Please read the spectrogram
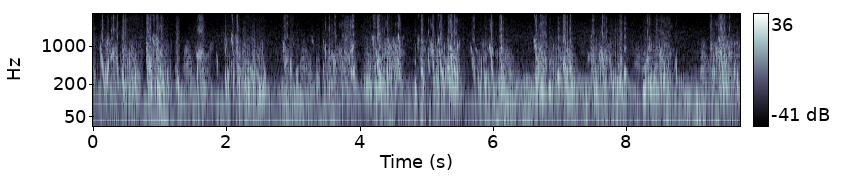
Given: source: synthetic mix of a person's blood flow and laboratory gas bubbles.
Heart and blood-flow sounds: Doppler ultrasound of blood flow; subclavian vein
0.00-0.74 s: bubbles
0.79-1.31 s: bubbles
1.52-1.90 s: bubbles
1.94-2.61 s: bubbles
2.81-3.10 s: bubbles
3.24-3.98 s: bubbles
4.05-4.68 s: bubbles
4.79-5.58 s: bubbles
5.64-6.33 s: bubbles
6.57-7.26 s: bubbles
7.41-8.10 s: bubbles
8.21-8.79 s: bubbles
9.23-9.72 s: bubbles
From the record:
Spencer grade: 4 (maximum detectable bubble signal sounding continuously throughout systole and diastole of every cardiac period, and overriding the amplitude of the normal cardiac signals); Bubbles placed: anywhere in the cardiac cycle

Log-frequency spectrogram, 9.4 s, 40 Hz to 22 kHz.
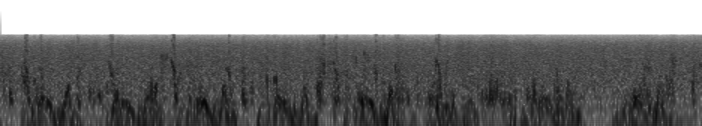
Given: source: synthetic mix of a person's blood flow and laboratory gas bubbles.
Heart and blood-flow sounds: Doppler ultrasound of blood flow; precordium
0.00-0.20 s: bubbles
0.25-0.61 s: bubbles
1.01-1.09 s: bubbles
1.17-1.62 s: bubbles
1.97-2.74 s: bubbles
2.98-3.14 s: bubbles
3.19-3.40 s: bubbles
3.53-3.73 s: bubbles
4.19-5.06 s: bubbles
5.09-5.47 s: bubbles
5.51-6.10 s: bubbles
6.34-7.18 s: bubbles
7.35-7.52 s: bubbles
8.34-8.70 s: bubbles
8.81-9.05 s: bubbles
9.19-9.38 s: bubbles
From the record:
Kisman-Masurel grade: 233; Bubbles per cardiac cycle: several, 3 to 8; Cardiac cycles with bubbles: 50 to 99%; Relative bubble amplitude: loud (0.450 to 0.775); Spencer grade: 3 (all of the cardiac periods contain showers or single bubble signals, but not dominating or overriding the cardiac motion signals); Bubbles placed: anywhere in the cardiac cycle

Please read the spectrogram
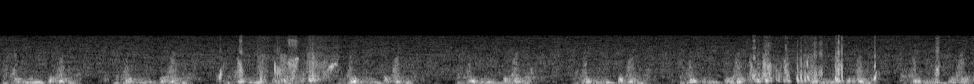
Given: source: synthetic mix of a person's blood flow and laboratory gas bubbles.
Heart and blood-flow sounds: Doppler ultrasound of blood flow; precordium
2.16-2.25 s: bubbles
2.37-2.46 s: bubbles
2.56-2.69 s: bubbles
2.72-3.39 s: bubbles
7.48-7.92 s: bubbles
7.95-8.23 s: bubbles
8.31-8.46 s: bubbles
8.71-8.80 s: bubbles
9.33-9.41 s: bubbles
From the record:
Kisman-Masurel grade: 223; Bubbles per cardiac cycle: several, 3 to 8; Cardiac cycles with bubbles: 10 to 50%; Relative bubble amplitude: loud (0.450 to 0.775); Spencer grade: 2 (many but less than half of the cardiac periods contain bubble signals, singularly or in groups); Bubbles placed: only in the low amplitude regions of the cardiac cycle

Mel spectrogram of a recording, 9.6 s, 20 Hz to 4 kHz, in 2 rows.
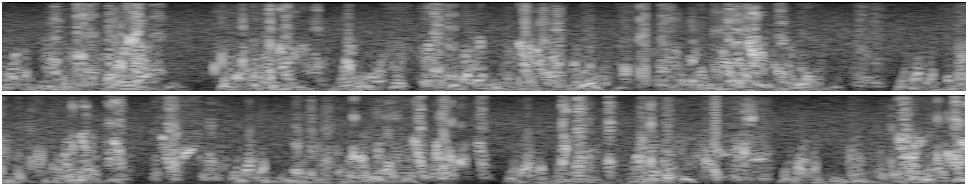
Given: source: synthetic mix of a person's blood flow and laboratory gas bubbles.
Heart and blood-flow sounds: Doppler ultrasound of blood flow; precordium
0.20-0.82 s: bubbles
1.03-1.62 s: bubbles
1.92-2.05 s: bubbles
2.08-2.84 s: bubbles
3.08-3.95 s: bubbles
3.99-4.10 s: bubbles
4.24-4.42 s: bubbles
4.69-5.48 s: bubbles
5.56-5.96 s: bubbles
6.25-6.62 s: bubbles
6.65-7.28 s: bubbles
7.57-7.93 s: bubbles
7.98-8.68 s: bubbles
9.04-9.64 s: bubbles
From the record:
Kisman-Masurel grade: 444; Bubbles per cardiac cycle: continuous sound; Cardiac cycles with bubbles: 100%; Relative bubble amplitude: maximal (0.775 to 0.999); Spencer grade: 4 (maximum detectable bubble signal sounding continuously throughout systole and diastole of every cardiac period, and overriding the amplitude of the normal cardiac signals); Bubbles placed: only in the low amplitude regions of the cardiac cycle

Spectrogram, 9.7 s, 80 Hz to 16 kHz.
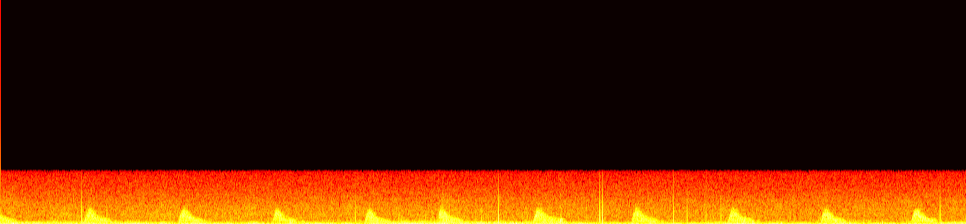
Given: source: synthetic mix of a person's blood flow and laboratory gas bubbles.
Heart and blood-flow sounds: Doppler ultrasound of blood flow; subclavian vein
5.57-5.65 s: bubbles
From the record:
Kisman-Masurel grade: 112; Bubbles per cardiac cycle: 1 to 2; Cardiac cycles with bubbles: 1 to 10%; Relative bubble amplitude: moderate (0.250 to 0.450); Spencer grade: 1 (occasional bubble signal discernible with the cardiac motion signal, with majority of cardiac periods free of bubbles); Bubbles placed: anywhere in the cardiac cycle

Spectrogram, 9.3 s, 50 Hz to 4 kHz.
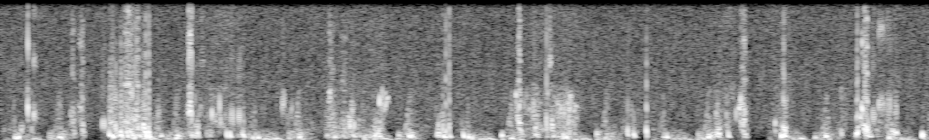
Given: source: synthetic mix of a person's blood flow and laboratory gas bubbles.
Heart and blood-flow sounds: Doppler ultrasound of blood flow; precordium
0.17-0.38 s: bubbles
0.69-0.86 s: bubbles
1.00-1.66 s: bubbles
1.85-2.53 s: bubbles
2.81-2.95 s: bubbles
3.24-3.91 s: bubbles
4.09-4.19 s: bubbles
4.34-4.54 s: bubbles
4.61-4.70 s: bubbles
5.13-5.80 s: bubbles
6.24-6.39 s: bubbles
6.44-6.51 s: bubbles
7.13-7.49 s: bubbles
7.71-7.91 s: bubbles
8.39-8.48 s: bubbles
8.53-9.00 s: bubbles
From the record:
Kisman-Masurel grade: 243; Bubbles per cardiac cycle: several, 3 to 8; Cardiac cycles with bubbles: 100%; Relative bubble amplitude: loud (0.450 to 0.775); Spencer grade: 3 (all of the cardiac periods contain showers or single bubble signals, but not dominating or overriding the cardiac motion signals); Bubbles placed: only in the low amplitude regions of the cardiac cycle

